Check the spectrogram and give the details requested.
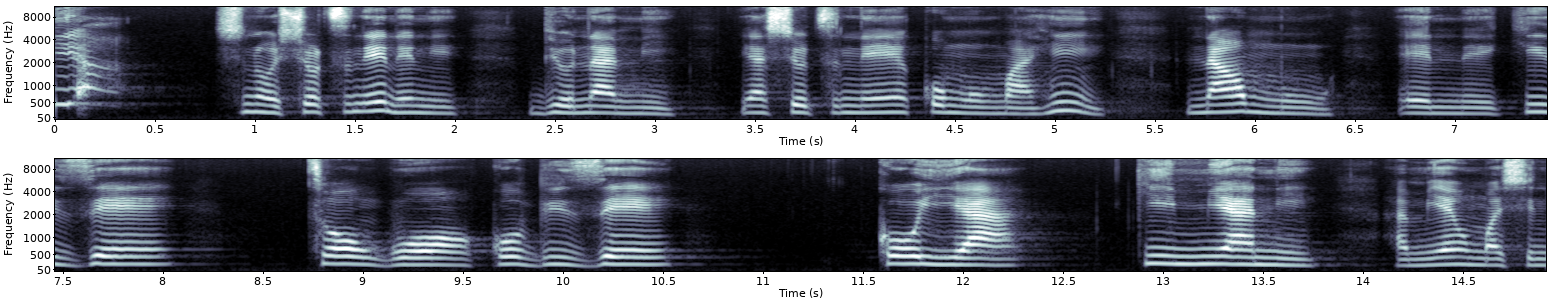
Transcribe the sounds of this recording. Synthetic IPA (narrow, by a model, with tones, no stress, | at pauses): ja˦ | ʃi˧no˨ʃɔ˧ti˧ne˦ne˨˦ni˧ | bʲo˧na˨mi˨ | ja˧ʃo˧ti˧ne˦ko˦mu˨ma˨ɦi˦ | na˦mu˨ | ɛ˨ne˨ki˦zɛ˦ | tɔ˦ɡwɔ˧ko˦bi˧zɛ˦ | ko˦ja˧ | ki˦mi˦a˧ni˧ | a˨mi˨ja˦mu˧ma˧ʃi˧n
